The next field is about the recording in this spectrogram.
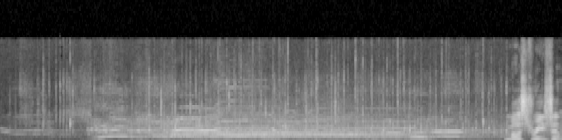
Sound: audience cheers

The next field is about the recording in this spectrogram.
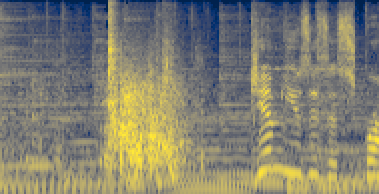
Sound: tin snaps

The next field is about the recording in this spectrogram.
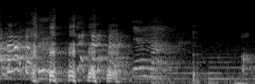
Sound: laughs

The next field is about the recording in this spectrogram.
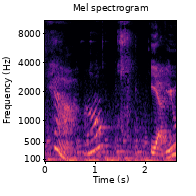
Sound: crunching

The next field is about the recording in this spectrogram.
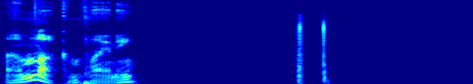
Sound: hangup

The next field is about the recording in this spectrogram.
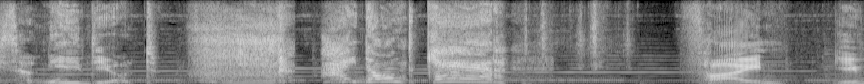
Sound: sniffing

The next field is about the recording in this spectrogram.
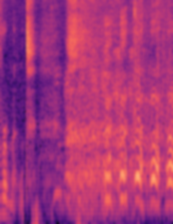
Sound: laughter

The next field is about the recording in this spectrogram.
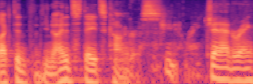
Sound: whispering

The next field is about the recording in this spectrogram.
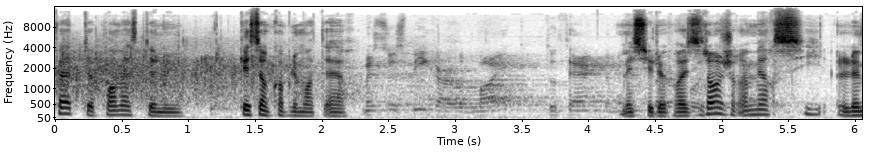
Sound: applause

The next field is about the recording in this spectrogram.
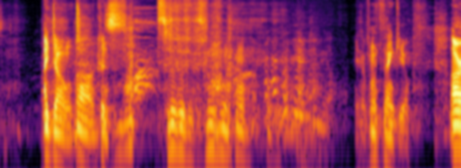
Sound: makes shivering sound

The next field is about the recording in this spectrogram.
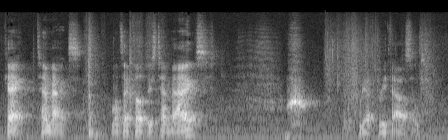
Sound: exhales sharply

